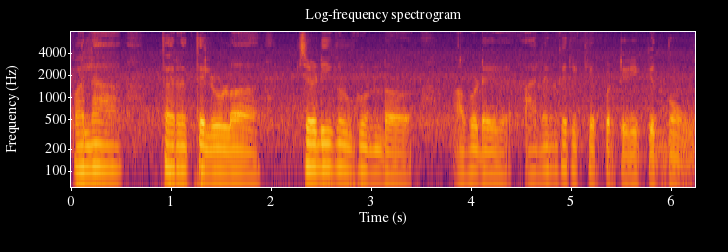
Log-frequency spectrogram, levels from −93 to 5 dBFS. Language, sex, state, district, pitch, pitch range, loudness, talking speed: Malayalam, male, Kerala, Kasaragod, 105 Hz, 95-115 Hz, -20 LUFS, 55 wpm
